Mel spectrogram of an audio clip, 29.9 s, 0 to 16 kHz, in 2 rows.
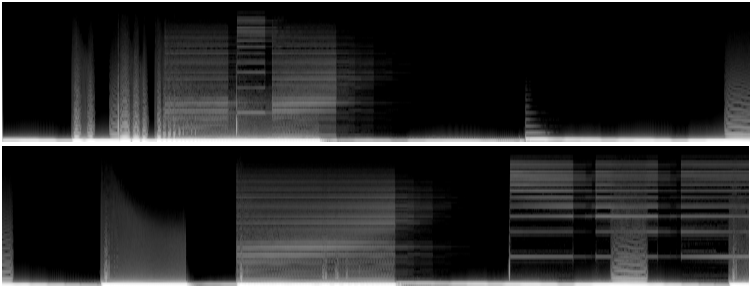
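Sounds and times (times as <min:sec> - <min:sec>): deep synthesized bass tones: 0:00.0 - 0:29.9
loud deep buzzy tone: 0:00.0 - 0:29.9.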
